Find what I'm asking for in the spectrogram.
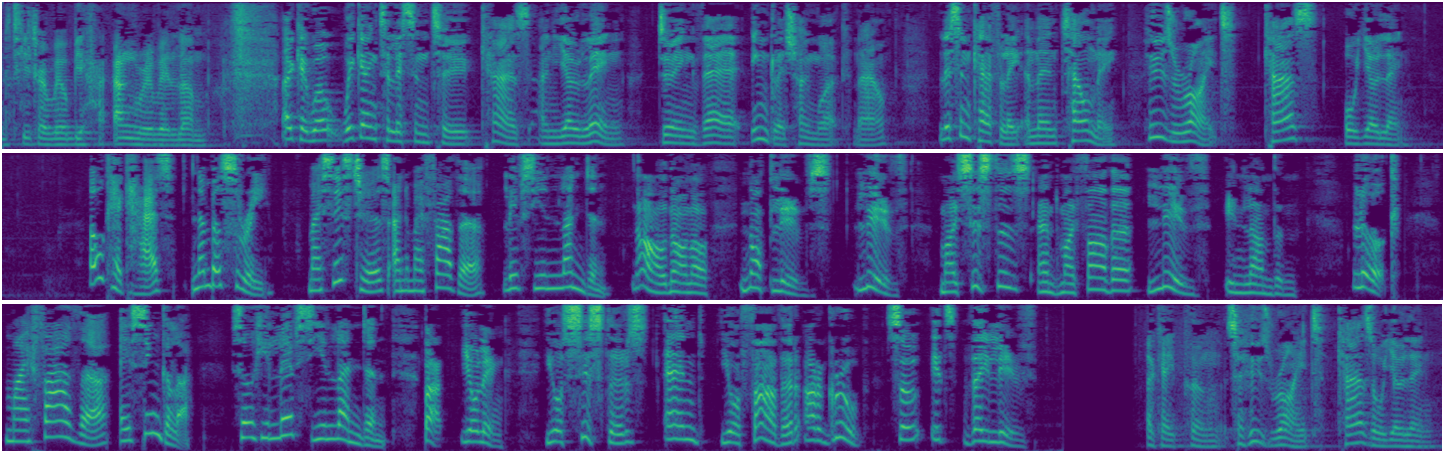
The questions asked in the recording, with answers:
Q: Okay, Peng, so who's right, Kaz or Yo Ling?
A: Kaz is right, and so are you.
